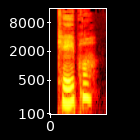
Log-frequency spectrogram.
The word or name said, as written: kaprer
